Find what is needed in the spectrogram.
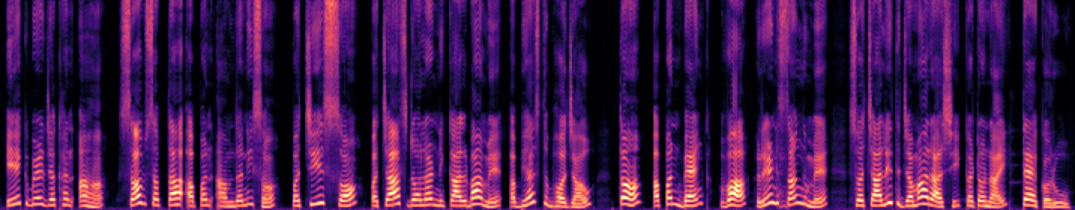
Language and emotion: Maithili, neutral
